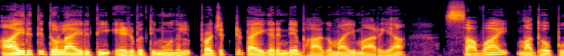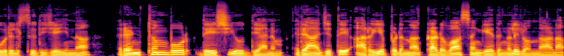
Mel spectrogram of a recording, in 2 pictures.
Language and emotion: Malayalam, neutral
